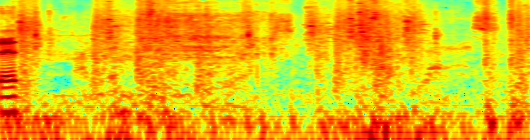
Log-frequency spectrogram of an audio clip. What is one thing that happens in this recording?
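Game battle sounds clash and clang.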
